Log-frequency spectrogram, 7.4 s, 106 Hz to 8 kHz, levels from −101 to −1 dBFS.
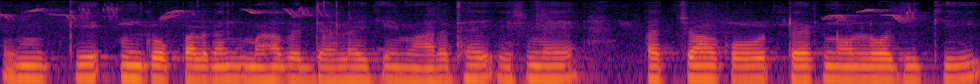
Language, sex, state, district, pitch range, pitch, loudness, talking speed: Hindi, male, Bihar, Gopalganj, 130-135 Hz, 130 Hz, -37 LUFS, 100 wpm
